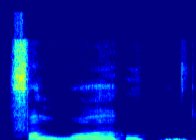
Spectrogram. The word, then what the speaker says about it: فالله: So whenever you see the fatha before the latter lam in the word Allah, you have to make this lam heavy. Fallahu.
